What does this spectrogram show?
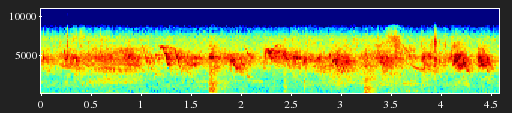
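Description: Small birds chirping and twittering, many short high curving notes, with a few faint clicks.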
